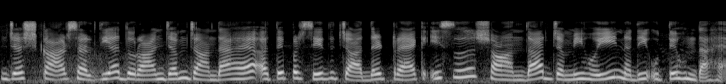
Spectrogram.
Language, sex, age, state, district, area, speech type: Punjabi, female, 18-30, Punjab, Tarn Taran, urban, read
